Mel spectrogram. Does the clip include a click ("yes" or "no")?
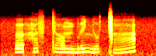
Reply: yes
